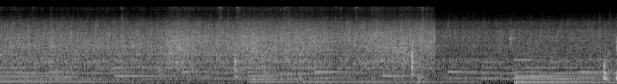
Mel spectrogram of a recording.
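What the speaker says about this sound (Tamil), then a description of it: "அதையும் இது கூட சேர்த்திட்டு நல்லா கோல்டன் ப்ரௌன் ஆகிற அளவுக்கு நல்லா ஃப்ரை பண்ணிக்கலாம்." Onions sizzle and crackle in a pan as they fry toward golden brown for a dhaba-style chicken curry. There is a continuous close hiss with occasional stirring scrapes and a low steady hum underneath.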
